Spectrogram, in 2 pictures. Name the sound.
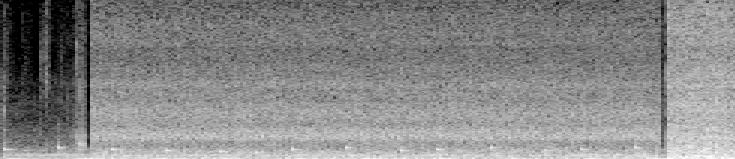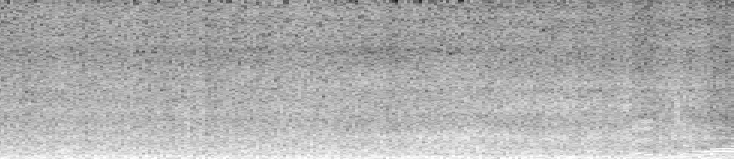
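Millie Batch waterfall gushing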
